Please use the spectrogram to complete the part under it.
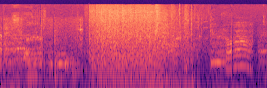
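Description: A shotgun fires a loud shot.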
